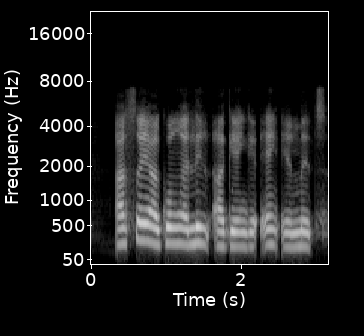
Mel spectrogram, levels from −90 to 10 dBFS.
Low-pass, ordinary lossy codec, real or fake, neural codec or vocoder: 7.2 kHz; none; fake; codec, 16 kHz in and 24 kHz out, 0.9 kbps, LongCat-Audio-Codec, four codebook decoder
